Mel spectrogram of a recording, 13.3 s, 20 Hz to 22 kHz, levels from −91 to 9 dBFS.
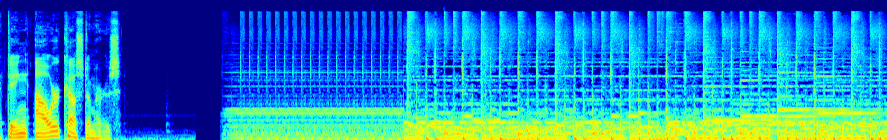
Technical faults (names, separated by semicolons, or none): broken-record loop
